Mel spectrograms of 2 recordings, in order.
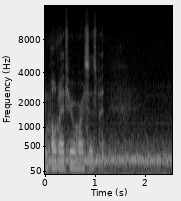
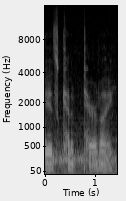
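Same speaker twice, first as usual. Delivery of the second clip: whisper; 4 semitones lower, 9 dB quieter than usual. Real, not acted. Calls the realm terrifying.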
